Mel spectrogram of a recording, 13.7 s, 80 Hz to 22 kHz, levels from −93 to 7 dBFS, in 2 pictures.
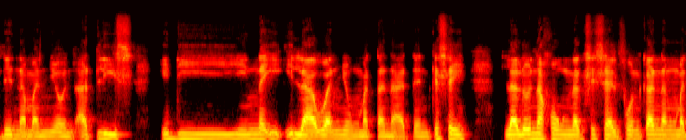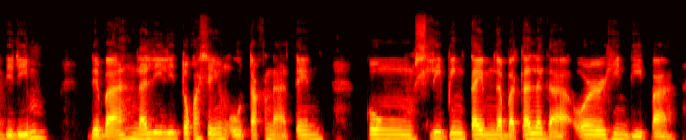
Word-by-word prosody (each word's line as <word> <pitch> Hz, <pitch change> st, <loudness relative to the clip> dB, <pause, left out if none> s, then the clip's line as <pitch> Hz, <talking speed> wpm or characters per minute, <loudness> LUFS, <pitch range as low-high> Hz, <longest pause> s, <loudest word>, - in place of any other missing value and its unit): din 130 Hz, -1 st, -2 dB
naman 110 Hz, -1 st, -2 dB
'yon 110 Hz, -2 st, -3 dB
at -, -, -3 dB
least 130 Hz, -3 st, -1 dB, 0.2 s
hindi 135 Hz, -2 st, -2 dB
naiilawan 125 Hz, -4 st, +3 dB
yung 120 Hz, -2 st, -3 dB
mata 110 Hz, 0 st, -2 dB
natin. 105 Hz, -1 st, -4 dB
Kasi 135 Hz, -3 st, -1 dB, 0.3 s
lalo 130 Hz, +1 st, +6 dB
na 145 Hz, -, +5 dB
kung 135 Hz, -2 st, -1 dB
nagse-cellphone 125 Hz, 0 st, -1 dB
ka 135 Hz, +2 st, +4 dB
ng 125 Hz, -2 st, -1 dB
madilim 125 Hz, +8 st, 0 dB, 0.4 s
'di 130 Hz, -, +1 dB
ba? 120 Hz, +3 st, +4 dB
Nalilito 150 Hz, +2 st, 0 dB
kasi 140 Hz, 0 st, -1 dB
yung 140 Hz, -2 st, -4 dB
utak 125 Hz, 0 st, -2 dB
natin 125 Hz, 0 st, -4 dB, 0.5 s
kung 130 Hz, -2 st, 0 dB
sleeping 155 Hz, +1 st, -2 dB
time 130 Hz, -1 st, +3 dB
na 125 Hz, -, +4 dB
ba 120 Hz, -, +4 dB
talaga 145 Hz, +2 st, +2 dB
or 125 Hz, -1 st, +2 dB
hindi 125 Hz, -5 st, -3 dB
pa 105 Hz, -2 st, 0 dB
130 Hz, 150 wpm, -24 LUFS, 120-140 Hz, 0.5 s, lalo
